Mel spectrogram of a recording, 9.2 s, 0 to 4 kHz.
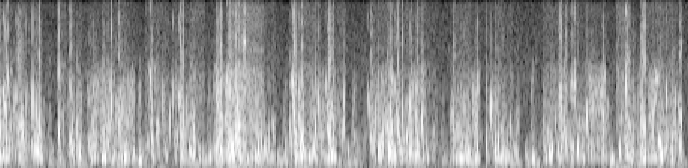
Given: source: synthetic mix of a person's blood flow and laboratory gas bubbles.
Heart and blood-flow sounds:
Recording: Doppler ultrasound of blood flow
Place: precordium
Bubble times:
0.00-0.61 s: bubbles
0.75-1.81 s: bubbles
1.93-2.75 s: bubbles
2.83-3.69 s: bubbles
3.85-4.63 s: bubbles
4.89-5.83 s: bubbles
6.00-6.42 s: bubbles
6.46-6.96 s: bubbles
7.23-8.13 s: bubbles
8.22-9.12 s: bubbles
From the record:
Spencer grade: 4 (maximum detectable bubble signal sounding continuously throughout systole and diastole of every cardiac period, and overriding the amplitude of the normal cardiac signals)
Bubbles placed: only in the low amplitude regions of the cardiac cycle

